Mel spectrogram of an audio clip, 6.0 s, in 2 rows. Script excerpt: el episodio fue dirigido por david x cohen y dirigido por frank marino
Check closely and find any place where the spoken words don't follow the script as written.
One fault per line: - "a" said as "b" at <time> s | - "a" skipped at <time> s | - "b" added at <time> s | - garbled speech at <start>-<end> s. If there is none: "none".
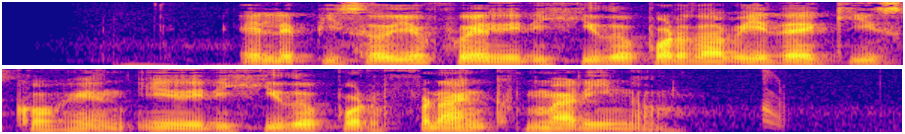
none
